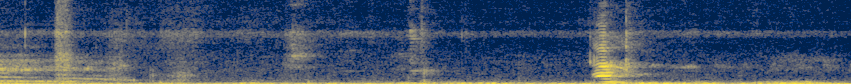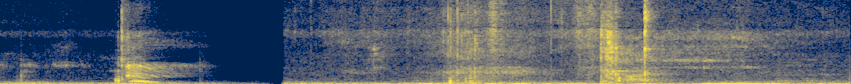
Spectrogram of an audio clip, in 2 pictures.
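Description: Quiet outdoor background: a low steady rumble with a few faint, brief sounds, and a short break in the sound a little past halfway.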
